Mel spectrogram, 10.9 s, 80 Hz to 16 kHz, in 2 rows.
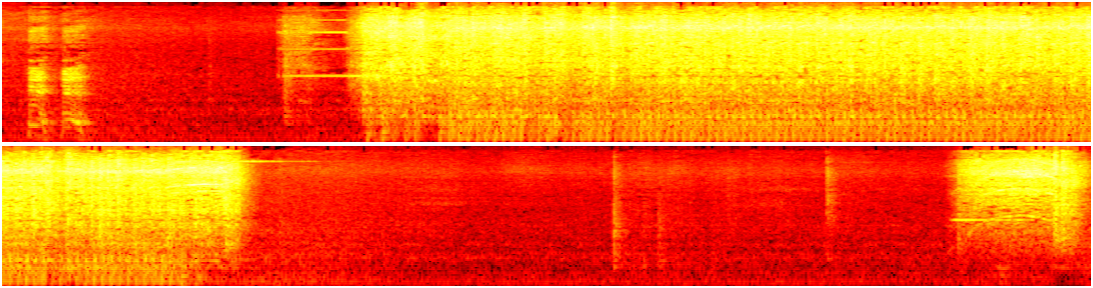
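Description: A Homelite 150 chainsaw engine gets spun over by a screw gun, a loud, harsh cranking whir lasting about five seconds, with brief clicks and bursts before it and another short cranking run at the end.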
